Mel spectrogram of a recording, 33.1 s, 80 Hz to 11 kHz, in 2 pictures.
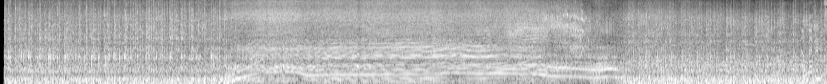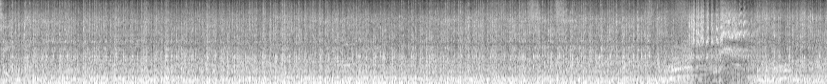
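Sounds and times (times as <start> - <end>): car engine revving: 0.1 - 33.0
tyres squealing: 30.3 - 32.4.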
